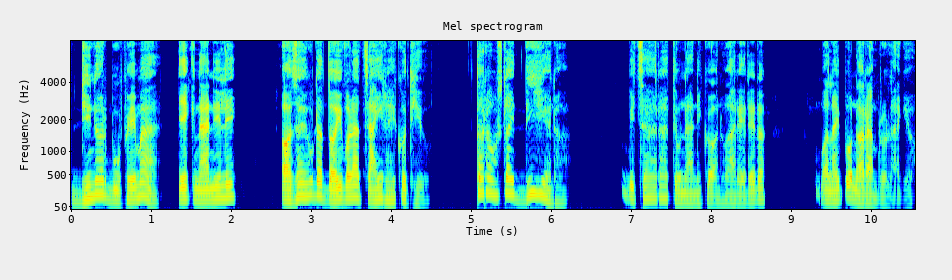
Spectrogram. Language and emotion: Nepali, sad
